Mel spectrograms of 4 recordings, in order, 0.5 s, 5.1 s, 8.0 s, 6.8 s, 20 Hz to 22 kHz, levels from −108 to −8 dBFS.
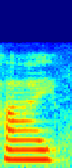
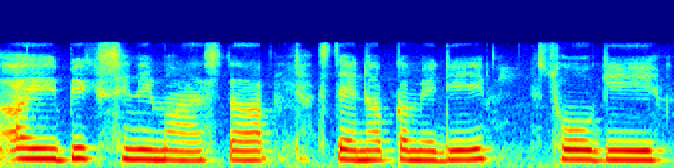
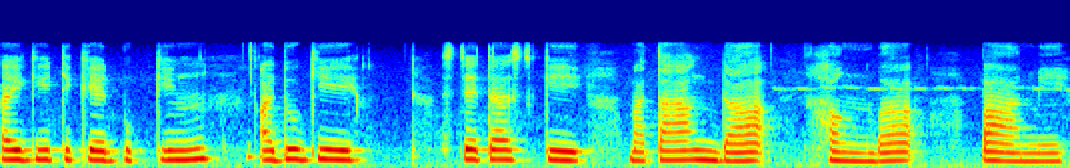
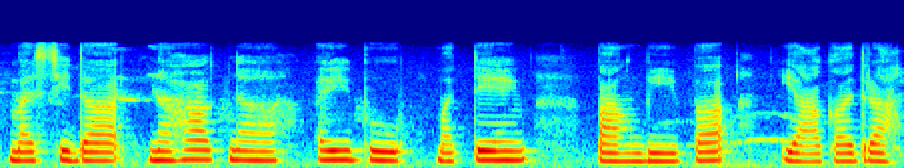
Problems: background conversations at intervals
